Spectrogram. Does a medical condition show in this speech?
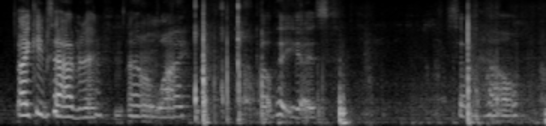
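Yes: cerebral palsy, mild.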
